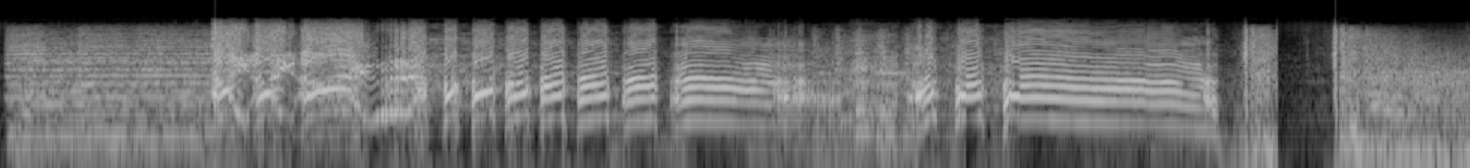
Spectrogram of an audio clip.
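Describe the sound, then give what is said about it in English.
A person loudly imitates a chicken, squawking and clucking in rapid bursts that break into drawn-out, wavering bawks, with a steady background underneath. “Always one of them has to do that when you play the chicken dance or the hat dance”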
